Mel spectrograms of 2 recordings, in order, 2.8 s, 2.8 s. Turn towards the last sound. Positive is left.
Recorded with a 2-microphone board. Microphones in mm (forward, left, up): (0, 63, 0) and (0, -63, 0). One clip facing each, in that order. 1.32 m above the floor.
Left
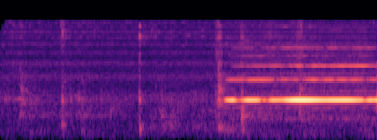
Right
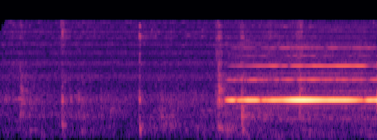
turn(degrees=60)  # may be behind; listen again after turning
